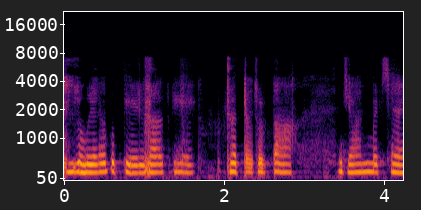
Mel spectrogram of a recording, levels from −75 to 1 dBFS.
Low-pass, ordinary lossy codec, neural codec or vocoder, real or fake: 7.2 kHz; none; codec, 16 kHz in and 24 kHz out, 0.6 kbps, FireRedTTS-2 codec; fake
